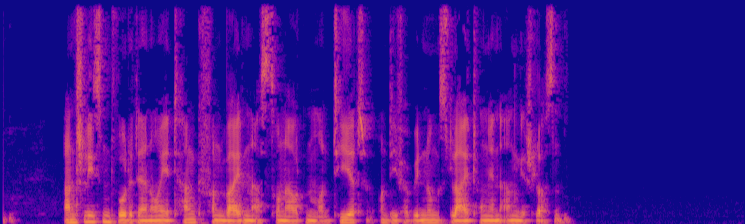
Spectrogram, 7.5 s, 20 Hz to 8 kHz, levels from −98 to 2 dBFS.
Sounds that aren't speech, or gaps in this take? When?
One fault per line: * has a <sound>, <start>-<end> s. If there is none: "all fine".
all fine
